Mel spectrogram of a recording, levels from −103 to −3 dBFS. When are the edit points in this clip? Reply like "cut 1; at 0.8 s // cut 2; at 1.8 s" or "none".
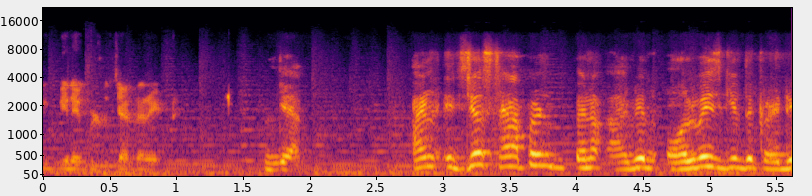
cut 1; at 3.2 s // cut 2; at 4.2 s

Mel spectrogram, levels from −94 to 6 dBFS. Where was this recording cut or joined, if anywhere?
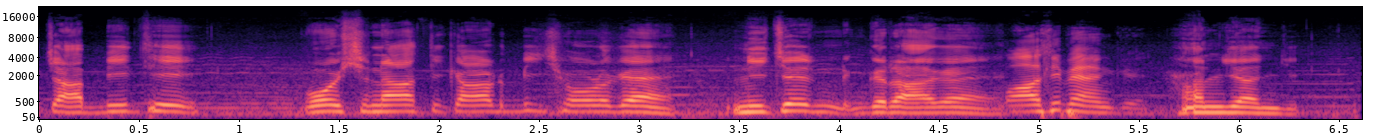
none

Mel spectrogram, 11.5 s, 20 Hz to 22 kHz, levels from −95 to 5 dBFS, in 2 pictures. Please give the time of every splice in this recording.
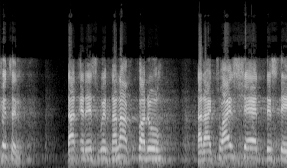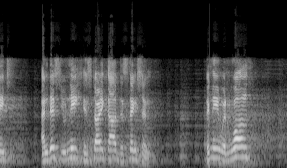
cut 1; at 9.9 s

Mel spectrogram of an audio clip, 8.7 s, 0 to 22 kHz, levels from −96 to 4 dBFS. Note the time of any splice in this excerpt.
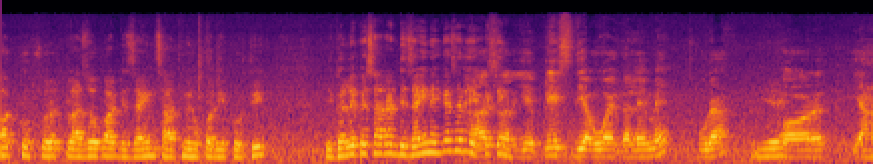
none

